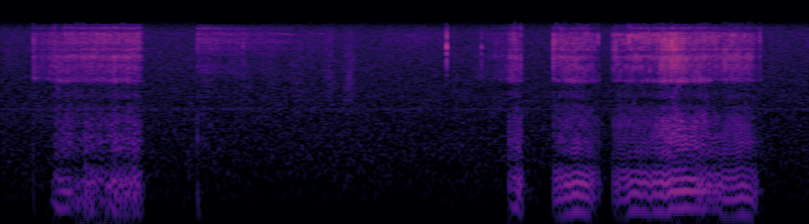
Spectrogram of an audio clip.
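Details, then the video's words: Dog snoring while asleep at the end of the day: rough, raspy breathing bursts of about a second each, with quieter gaps between them and a steady background hiss. "Snoring Dog"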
